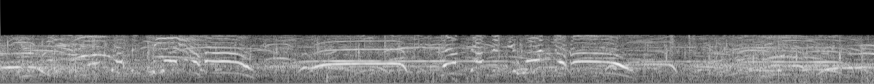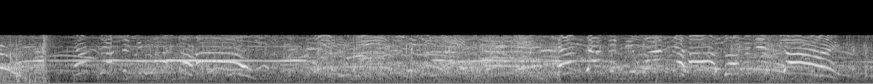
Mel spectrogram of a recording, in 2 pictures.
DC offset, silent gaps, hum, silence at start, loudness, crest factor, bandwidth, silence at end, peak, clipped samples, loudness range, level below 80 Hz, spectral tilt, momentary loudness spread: 2%; none; none; 0 s; -11 LUFS; 12 dB; 4 kHz; 0 s; 0 dBFS; under 0.1%; 2 LU; -48 dBFS; -5.5 dB/octave; 7 LU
